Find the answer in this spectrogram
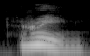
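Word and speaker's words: reign: हमारा next word है रेन रेन यहां पे जी जो है साइलेंट होगा इसे हम पढ़ते हैं आर ई आई जी एन रेन जिसका अर्थ होता है शासन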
